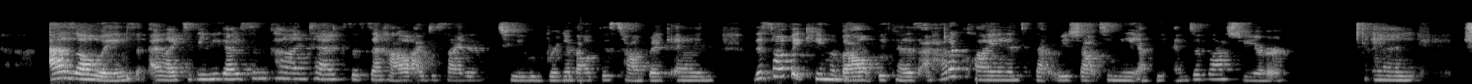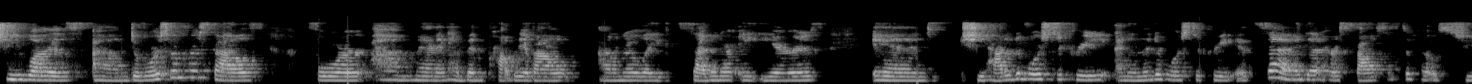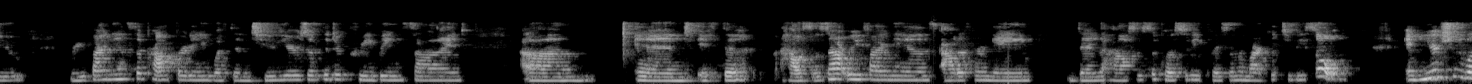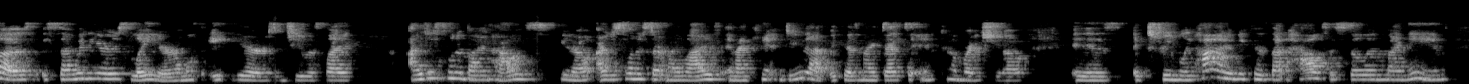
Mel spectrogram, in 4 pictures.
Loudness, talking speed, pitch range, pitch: -23 LUFS, 175 wpm, 185-225 Hz, 195 Hz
